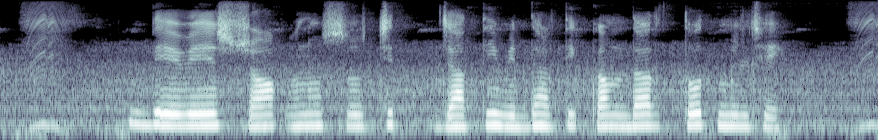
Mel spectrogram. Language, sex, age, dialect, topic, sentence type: Magahi, female, 25-30, Northeastern/Surjapuri, banking, statement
